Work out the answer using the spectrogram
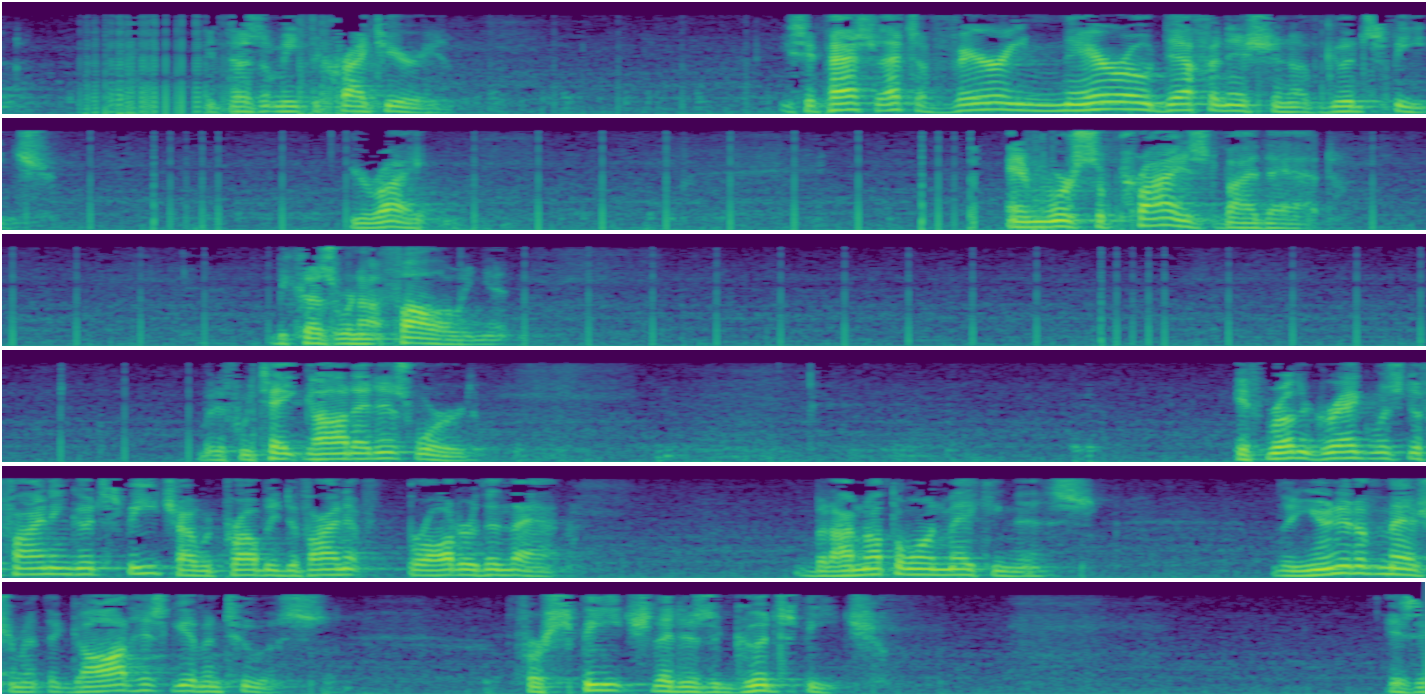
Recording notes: Ketha Heights Baptist Church ~ Live Broadcast.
